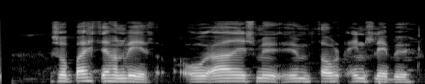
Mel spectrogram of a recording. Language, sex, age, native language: Icelandic, male, 13, Icelandic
